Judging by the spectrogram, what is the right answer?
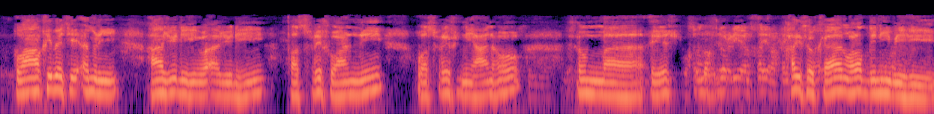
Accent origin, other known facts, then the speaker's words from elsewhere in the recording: Damascus, Damascus Governorate, Syria; هذه كانت تستعمل عندنا في دمشق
